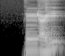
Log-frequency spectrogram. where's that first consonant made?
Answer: palate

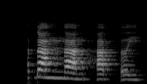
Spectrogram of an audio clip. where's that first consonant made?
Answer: tongue tip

